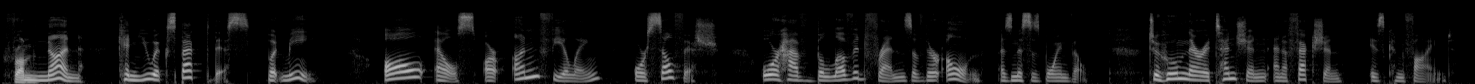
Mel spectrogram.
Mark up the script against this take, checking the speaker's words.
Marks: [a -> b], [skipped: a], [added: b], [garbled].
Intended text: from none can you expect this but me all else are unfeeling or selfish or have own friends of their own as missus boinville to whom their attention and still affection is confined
from none can you expect this but me all else are unfeeling or selfish or have [own -> beloved] friends of their own as missus boinville to whom their attention and [skipped: still] affection is confined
